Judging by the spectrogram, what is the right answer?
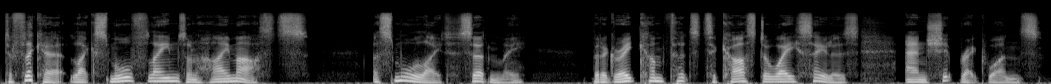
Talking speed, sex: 135 wpm, male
